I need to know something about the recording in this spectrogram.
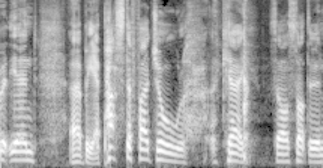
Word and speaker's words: pasta fagioli: We call it pasta fagioli, or pasta fagioli, if you want to say it properly.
